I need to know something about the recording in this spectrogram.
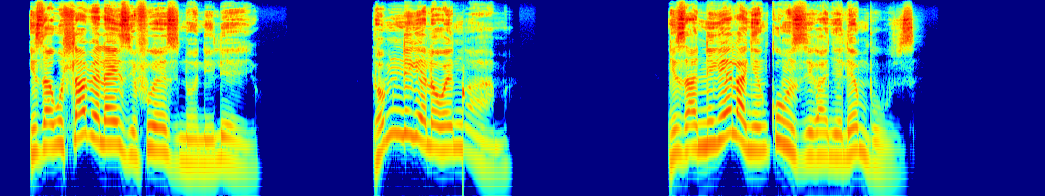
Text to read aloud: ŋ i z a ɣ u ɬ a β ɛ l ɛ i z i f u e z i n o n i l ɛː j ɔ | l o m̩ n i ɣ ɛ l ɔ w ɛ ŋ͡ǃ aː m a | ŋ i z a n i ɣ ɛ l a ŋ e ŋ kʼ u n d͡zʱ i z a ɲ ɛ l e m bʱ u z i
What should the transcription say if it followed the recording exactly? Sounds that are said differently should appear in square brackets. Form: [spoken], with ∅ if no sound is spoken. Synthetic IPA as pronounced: ŋ i z a ɣ u ɬ a β ɛ l [a] i z i f u e z i n o n i l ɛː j ɔ | l o m̩ n i ɣ ɛ l ɔ w ɛ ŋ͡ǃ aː m a | ŋ i z a n i ɣ ɛ l a ŋ e ŋ kʼ u n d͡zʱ i [ɣ] a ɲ ɛ l e m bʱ [uː] z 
